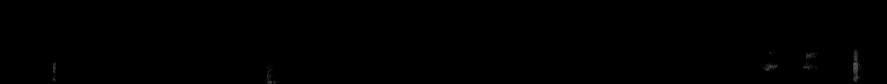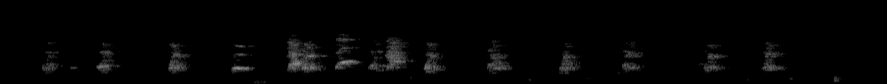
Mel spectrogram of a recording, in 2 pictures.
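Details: Cavalier King Charles Spaniel puppies indoors on a chilly late-October morning, from litters of three nursing mothers: after near silence, a run of rhythmic whining yelps begins, repeated about twice a second and rising in strength before easing off.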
